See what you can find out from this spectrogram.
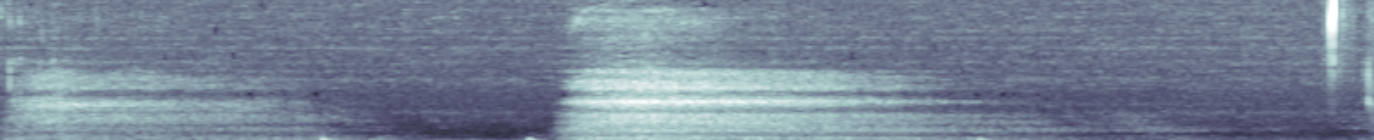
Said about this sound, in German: das allererste, was du wirklich tust, ist bewusst atmen, durchatmen, dir einen Atemzug zu nehmen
